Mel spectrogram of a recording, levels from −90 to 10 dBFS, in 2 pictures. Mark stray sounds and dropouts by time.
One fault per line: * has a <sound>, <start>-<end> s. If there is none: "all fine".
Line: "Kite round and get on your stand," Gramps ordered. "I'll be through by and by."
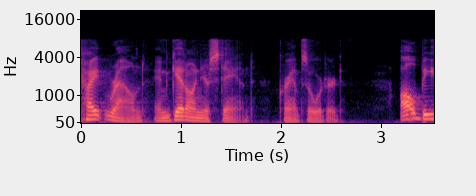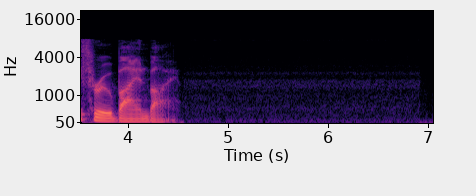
all fine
